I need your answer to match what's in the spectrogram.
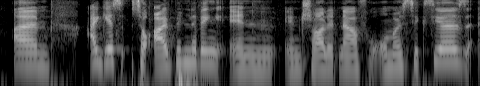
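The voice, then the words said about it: South African accent. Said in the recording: “they either assume I'm British or I'm Australian... Are you South African?... I love my accent”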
